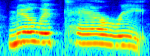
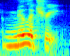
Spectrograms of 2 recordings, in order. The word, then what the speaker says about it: military: Military. In British English, they often cut out the a. So, instead of military, it would be military.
